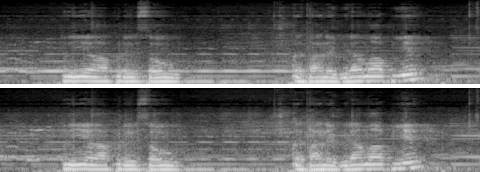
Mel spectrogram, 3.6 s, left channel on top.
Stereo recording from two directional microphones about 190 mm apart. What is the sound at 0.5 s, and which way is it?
Speech, 65° left (ahead or behind).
